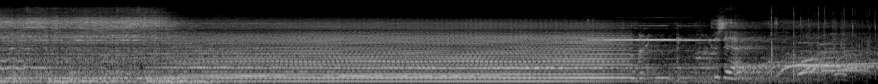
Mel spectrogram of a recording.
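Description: A live rock band with distorted electric guitars holds its final chord and lets it ring out, with a high steady whine of guitar feedback about six seconds in. The chord cuts off about seven seconds in.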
